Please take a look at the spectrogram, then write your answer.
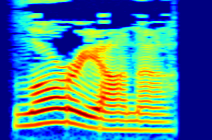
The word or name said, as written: loriana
